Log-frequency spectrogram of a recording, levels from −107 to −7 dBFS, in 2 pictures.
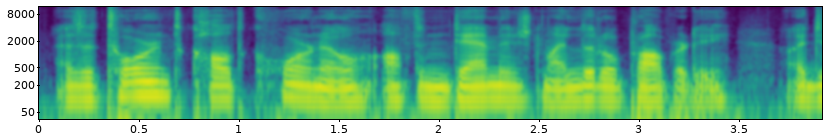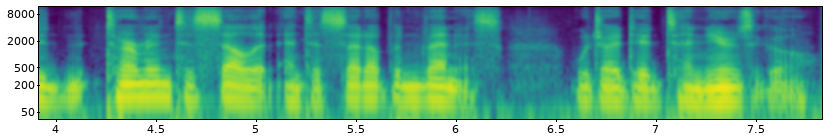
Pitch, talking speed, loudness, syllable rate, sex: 95 Hz, 205 wpm, -20 LUFS, 6.0 syllables/s, male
